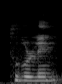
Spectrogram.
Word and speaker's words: 튜블린: 속이 빈 큐브 형태로 투블린 일양체가 모여져 만들어진다 튜블린이라고 쓰고 투블린이라고 읽어요 투블린 알파와 투블린 베타는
